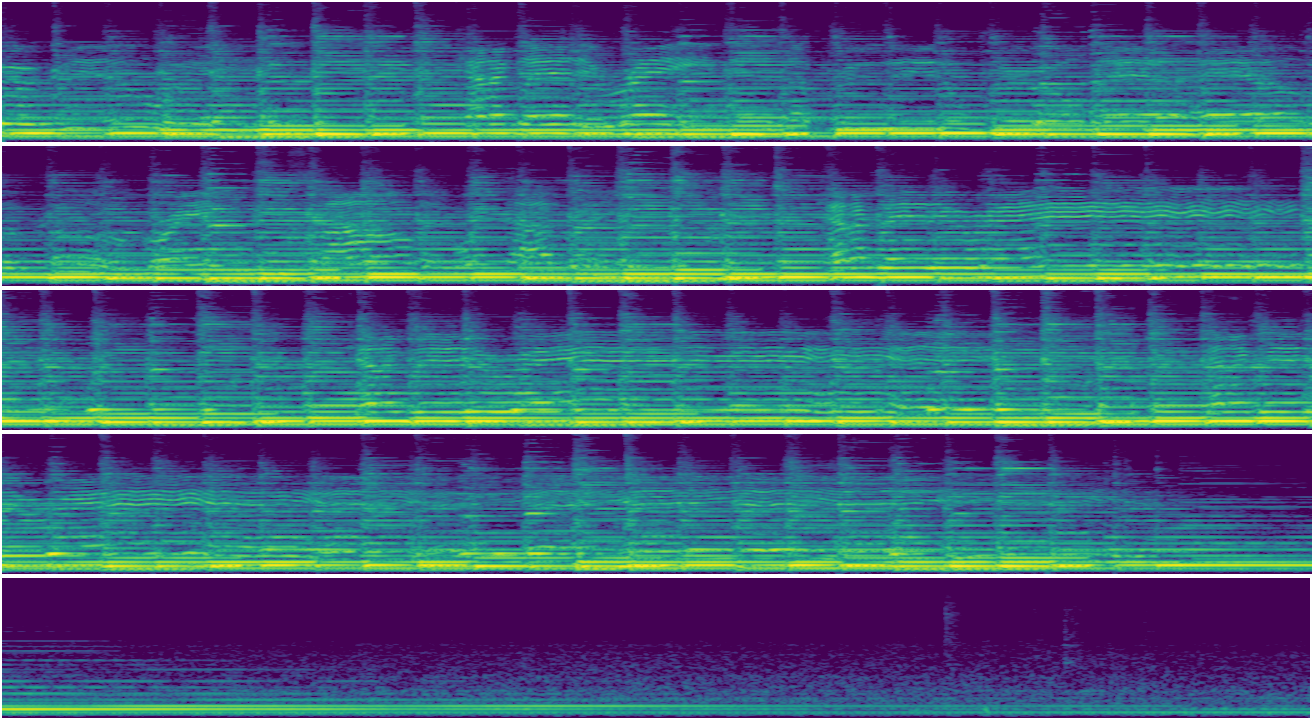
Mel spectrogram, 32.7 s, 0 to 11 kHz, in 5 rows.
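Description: Live duet of an acoustic guitar and a second plucked string instrument, strumming chords under fast picked notes. About 25 seconds in, the playing stops on a final chord that rings out and fades away.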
